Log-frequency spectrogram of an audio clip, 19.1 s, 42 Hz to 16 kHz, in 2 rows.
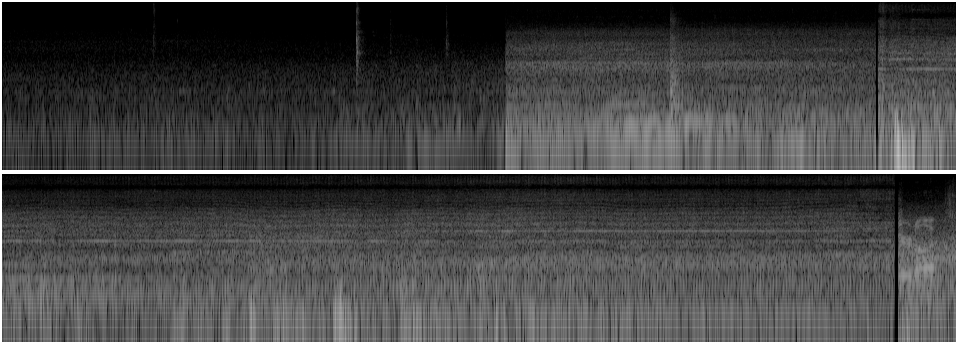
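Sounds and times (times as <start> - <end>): engine droning: 5.0 - 19.0.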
